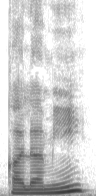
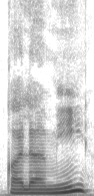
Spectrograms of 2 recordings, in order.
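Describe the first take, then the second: No difference in how they are said.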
